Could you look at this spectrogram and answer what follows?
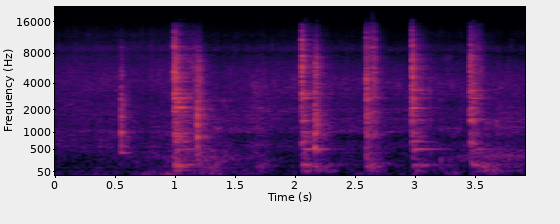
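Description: Rice, salsa, garlic and oregano are stirred together in a pan, giving a series of irregular scraping knocks of a spoon against the pan over a faint background hiss, with no talking.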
